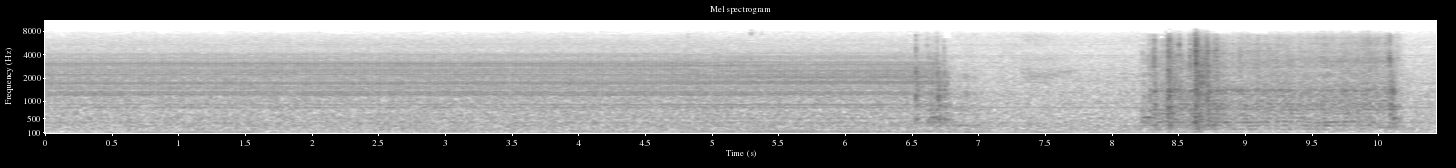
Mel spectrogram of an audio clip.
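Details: PS3 with a disc in, noise started today: steady whir from the spinning disc broken by harsh scraping bursts near the end; disc drive grinding, cause unclear.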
